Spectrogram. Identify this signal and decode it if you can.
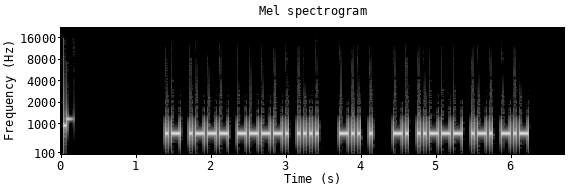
Morse code, heard as a keyed tone, about 30 wpm, 700 Hz. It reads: AJ9H DE N2RK
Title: USA Callsign DE Callsign - 4 Characters - 30wpm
